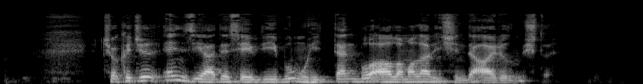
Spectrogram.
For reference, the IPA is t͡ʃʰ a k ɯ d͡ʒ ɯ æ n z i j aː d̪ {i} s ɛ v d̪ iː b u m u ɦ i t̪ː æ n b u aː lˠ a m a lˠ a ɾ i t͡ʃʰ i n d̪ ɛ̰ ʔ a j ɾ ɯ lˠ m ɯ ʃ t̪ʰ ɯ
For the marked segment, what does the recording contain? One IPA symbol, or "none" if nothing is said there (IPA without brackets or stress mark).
ɛ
